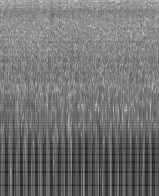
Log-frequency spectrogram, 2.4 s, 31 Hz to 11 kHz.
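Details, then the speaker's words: Honda Click 125 V3 scooter with replaced engine, low idle: heavy even knock about seven times a second at a stumbling idle near stalling; idle below spec (should be about 1,500 +200 rpm), cause unknown. "Okay aan medyo yung makina niya parang may lumalagutok mga sir"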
